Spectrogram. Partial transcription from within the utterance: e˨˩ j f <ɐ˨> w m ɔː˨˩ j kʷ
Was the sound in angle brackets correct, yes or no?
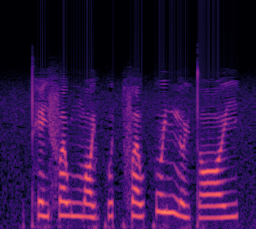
yes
